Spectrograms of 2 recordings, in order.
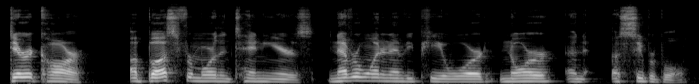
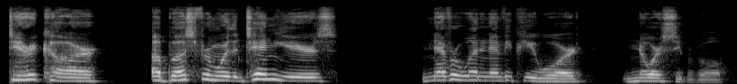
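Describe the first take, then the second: First: It is read in the speaker's natural voice. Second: It is read in an imitated politician's voice.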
